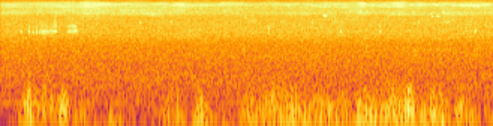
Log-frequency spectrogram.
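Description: Faint outdoor river ambience: wind buffeting the microphone in irregular low gusts over a steady high hiss, with a few faint high chirps about half a second in.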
